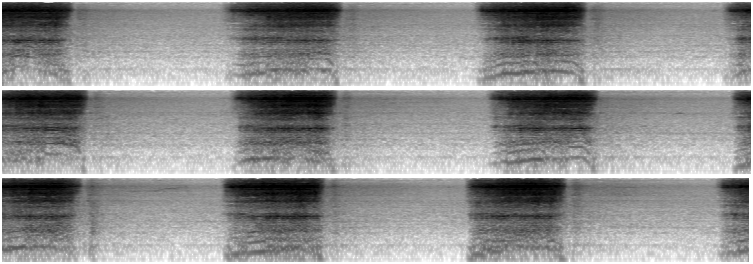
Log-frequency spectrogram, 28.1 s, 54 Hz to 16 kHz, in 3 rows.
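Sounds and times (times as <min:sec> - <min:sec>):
man snoring loudly: 0:00.0 - 0:01.0, 0:02.8 - 0:04.3, 0:05.9 - 0:07.4, 0:09.0 - 0:10.5, 0:12.2 - 0:13.6, 0:15.4 - 0:16.9, 0:18.5 - 0:19.8, 0:21.5 - 0:22.8, 0:24.5 - 0:25.8, 0:27.6 - 0:28.0.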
